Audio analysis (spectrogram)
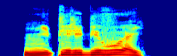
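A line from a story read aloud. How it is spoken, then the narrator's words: Through gritted teeth. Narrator (Russian): процедил Гант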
